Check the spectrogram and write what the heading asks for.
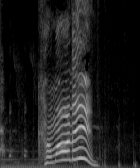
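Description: Rooster crowing: one long call that rises, holds and falls away, starting about half a second in.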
